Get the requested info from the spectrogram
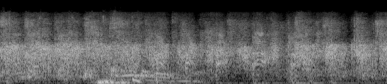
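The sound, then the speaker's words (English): An audience at a council meeting applauds after a public speaker finishes, a steady, dense wash of clapping that holds at an even loudness for the full few seconds, with a faint murmur of voices underneath. “No applause. No applause.”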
